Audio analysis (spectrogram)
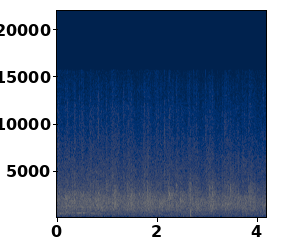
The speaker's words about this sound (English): Oh, if you believe him, give him a hand of praise right now.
